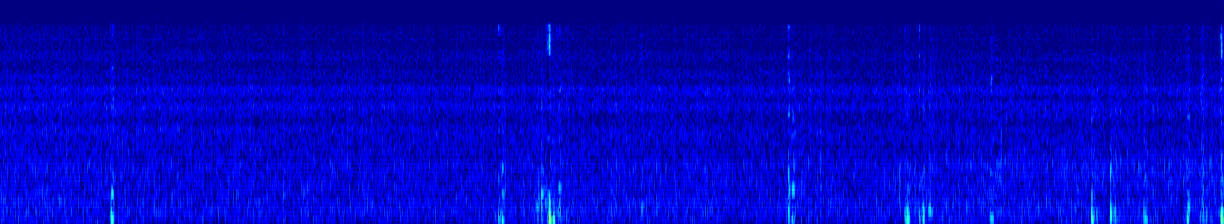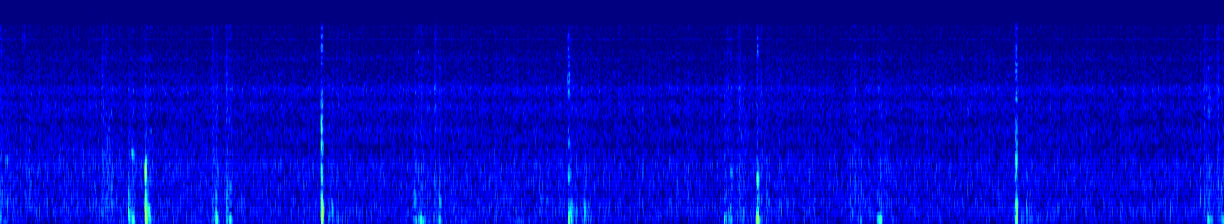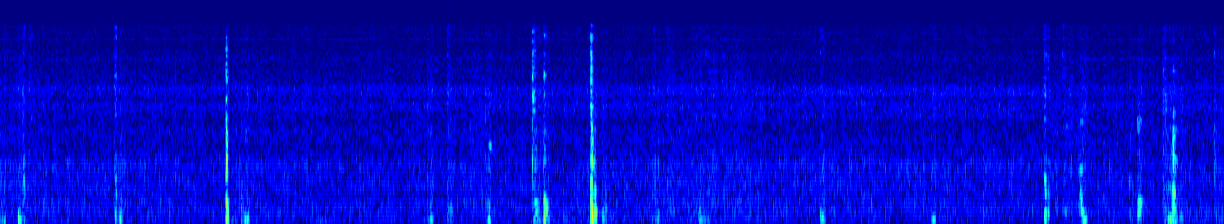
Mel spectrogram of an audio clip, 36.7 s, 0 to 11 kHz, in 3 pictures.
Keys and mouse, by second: 1.2-5.0 drag, 5.7-7.9 middle drag, 9.0 click, 10.9 g, 11.9 click, 12.4-13.4 middle drag, 13.6 g, 14.6 click, 15.4 r, 16.6 click, 17.9 g, 19.6 click, 19.9 middle click, 22.4 r, 24.3 click, 24.8 middle click, 26.8 r, 28.7 click, 29.8 a, 30.3 i, 32.7-35.0 drag, 36.0 KP_3.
